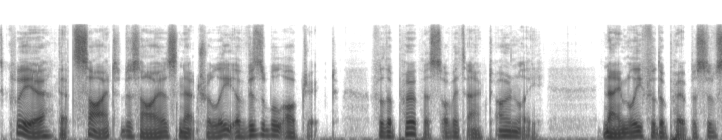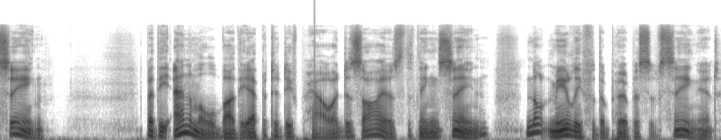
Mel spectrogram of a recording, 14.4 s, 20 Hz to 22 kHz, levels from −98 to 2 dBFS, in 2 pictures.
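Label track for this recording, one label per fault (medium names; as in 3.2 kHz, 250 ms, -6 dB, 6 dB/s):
10.360000	10.360000	pop -12 dBFS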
